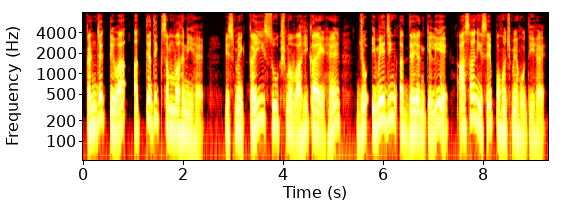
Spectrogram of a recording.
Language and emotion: Hindi, neutral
